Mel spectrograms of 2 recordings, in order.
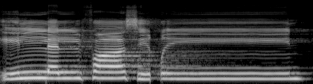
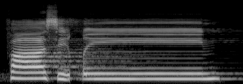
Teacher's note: فا کا زبر فا ہوتا ہے, اس کو ہم 1 حرکت کے برابر کھینچتے ہیں. اور قین کو بھی کھینچیں گے کیونکہ یہاں پر یا مدہ ہے, یا سے پہلے زیر ہے تو اس کو ہم کھینچیں گے.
